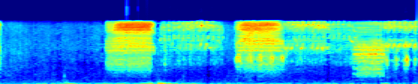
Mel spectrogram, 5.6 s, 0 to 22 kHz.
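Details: At 23:55 on 17 September 2019, a male barn owl arrives with a mouse: after a quiet start, two powerful rasping screeches of over half a second each, then a stream of lower, stuttering hisses.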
